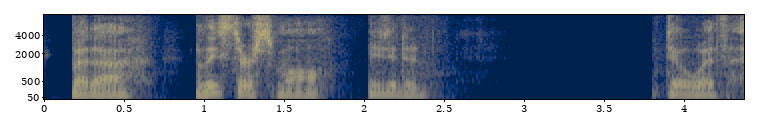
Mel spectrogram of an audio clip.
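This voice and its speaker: A man talks at a moderate pace. He leaves long, frequent pauses, and the recording is very clean with a silent background. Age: 60s. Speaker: live show host. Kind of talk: casual interview chat. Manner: halting, many fillers.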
